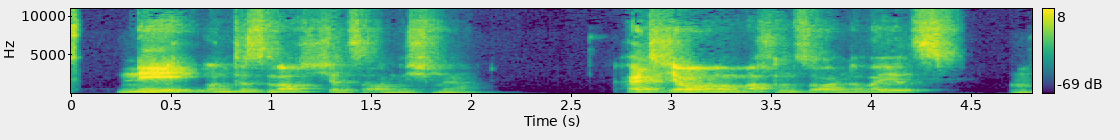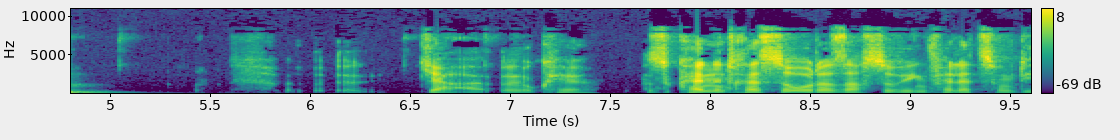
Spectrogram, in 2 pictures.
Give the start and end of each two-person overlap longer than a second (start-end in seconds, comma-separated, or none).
none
